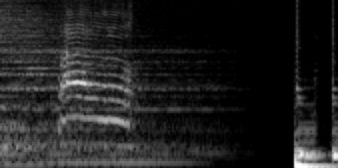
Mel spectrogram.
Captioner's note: cymbal clangs; cat meows; upbeat music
